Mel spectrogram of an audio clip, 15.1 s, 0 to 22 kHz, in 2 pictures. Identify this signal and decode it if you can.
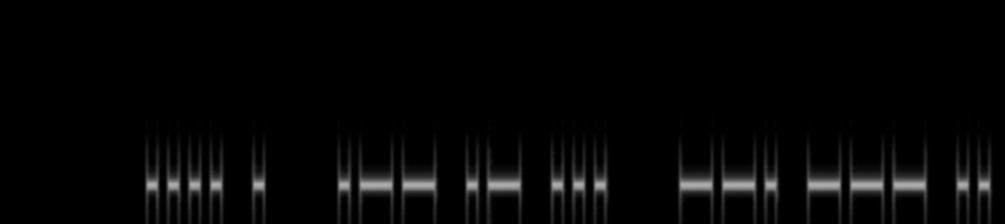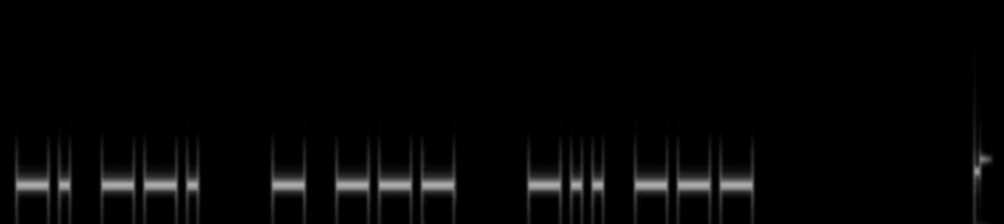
Morse code, heard as a keyed tone, about 15 wpm, 700 Hz. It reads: HE WAS GOING TO DO
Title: Sets of 5 Words Encore2 15wpm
